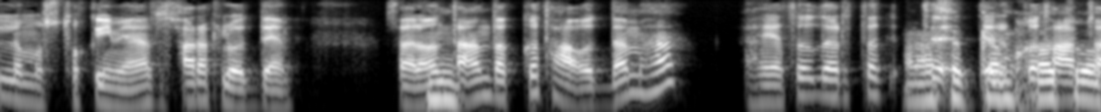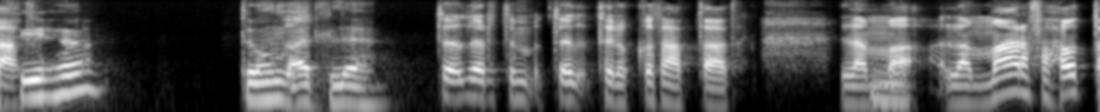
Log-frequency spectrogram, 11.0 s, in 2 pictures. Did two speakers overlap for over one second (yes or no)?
yes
